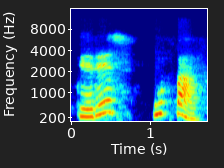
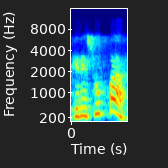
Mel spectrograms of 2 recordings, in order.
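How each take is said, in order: First: The sounds are articulated with exaggerated mouth movement. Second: The sounds are articulated in a casual way. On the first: "focalizo los sonidos" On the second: "en vez de decirle"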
